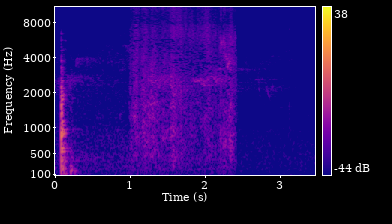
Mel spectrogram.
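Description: Liquid pours and splashes from a plastic jug.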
